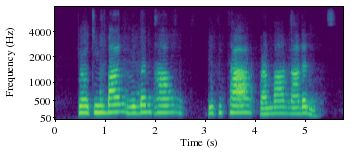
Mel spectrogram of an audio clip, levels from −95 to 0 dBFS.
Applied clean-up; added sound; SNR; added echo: neural mask model DeepFilterNet 3.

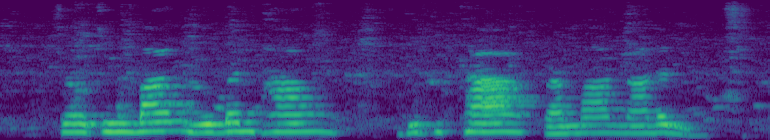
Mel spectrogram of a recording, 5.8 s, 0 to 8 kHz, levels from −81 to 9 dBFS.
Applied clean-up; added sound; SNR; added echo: classical method log-MMSE.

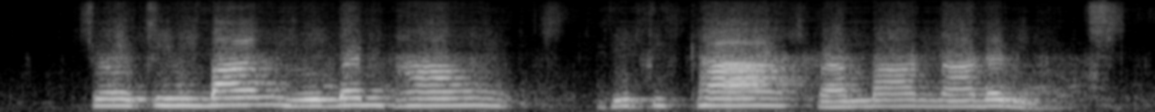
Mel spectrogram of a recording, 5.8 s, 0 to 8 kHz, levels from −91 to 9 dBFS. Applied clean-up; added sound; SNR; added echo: neural separator model SepFormer DNS4.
